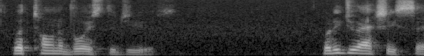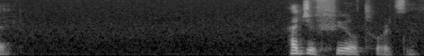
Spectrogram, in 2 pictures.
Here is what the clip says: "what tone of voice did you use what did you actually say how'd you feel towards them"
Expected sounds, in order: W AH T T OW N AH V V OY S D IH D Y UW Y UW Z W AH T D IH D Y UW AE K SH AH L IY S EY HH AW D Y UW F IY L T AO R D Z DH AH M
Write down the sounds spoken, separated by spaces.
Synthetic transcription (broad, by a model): W AH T T OW N AH V V OY S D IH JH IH Y UW Z W AH T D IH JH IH AE K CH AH L IY S EY HH AW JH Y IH F IY L T AO R D Z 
